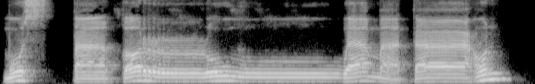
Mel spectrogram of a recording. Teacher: Ada tasdidnya ditekan biar tampak dobel. Mustaqoru tanwin bertemu dengan huruf wau. Idgham bighunah masuk dengan mendengung. Yaitu mendengung wau ditandai wunya ada tasdidnya ya.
